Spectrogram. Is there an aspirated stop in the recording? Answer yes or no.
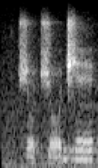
no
